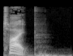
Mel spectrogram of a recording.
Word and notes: type: anglais

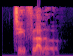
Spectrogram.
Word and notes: chiflado: espagnol

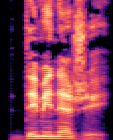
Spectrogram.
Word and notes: déménager: français

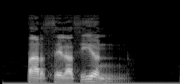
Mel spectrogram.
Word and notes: parcelación: espagnol

